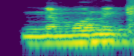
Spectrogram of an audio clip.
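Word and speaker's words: mnemonic: इसी तरह से लिसन है और ये नेमोनिक है, यानी इसमें एम जो है वो साकिन रहेगी।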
